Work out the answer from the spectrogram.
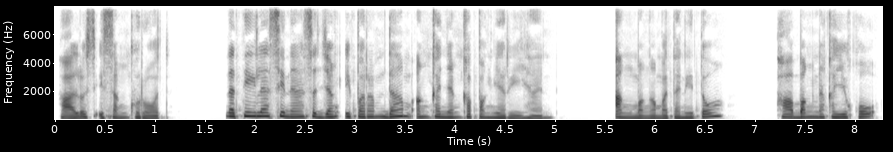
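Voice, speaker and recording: Woman storyteller, lowish voice, scripted dramatic narration, dry close recording. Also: a little mellow, no room sound.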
